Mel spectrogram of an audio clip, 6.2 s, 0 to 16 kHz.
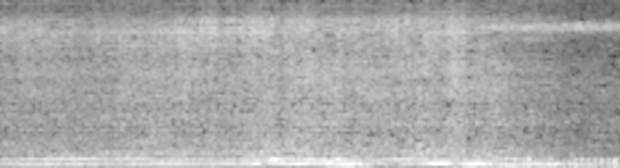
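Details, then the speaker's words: Honda Beat FI v2 scooter running: steady engine drone with a rough, gritty rumble from the final drive gearing, louder at higher speed, like a crushed bearing; gear oil found milky from water contamination; worn final drive bearing. "Maingay pagka lalo tumatakbo ng matulin, maingay. Yan, kung maririnig nyo, parang may durog na bearing."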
